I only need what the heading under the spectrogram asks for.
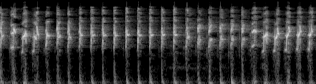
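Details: Lovebird performing the long ngekek chatter, used to prompt silent birds to sing: a dense, rapid run of around 25 shrill, buzzy chirps in just over three seconds.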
